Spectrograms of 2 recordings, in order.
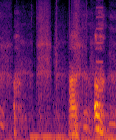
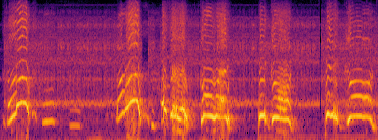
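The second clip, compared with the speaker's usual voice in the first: high, loud screams and commands; panicked shouting; 10 semitones higher, 6 dB louder, slower than usual. Real, not acted. Player ordering the monster away, panicked shouting. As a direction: yell to drive the thing away.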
